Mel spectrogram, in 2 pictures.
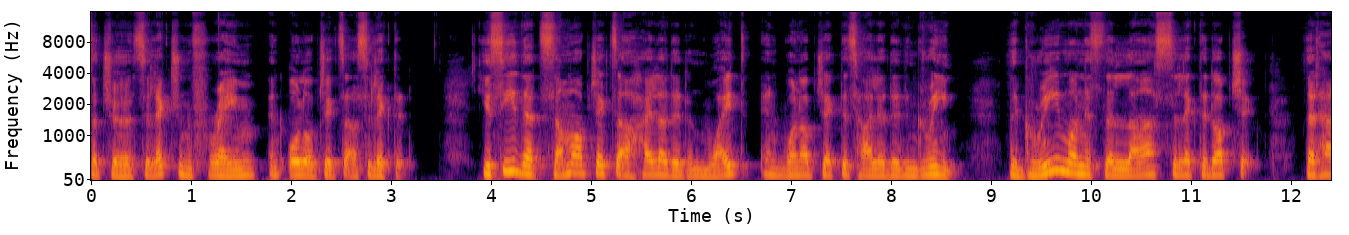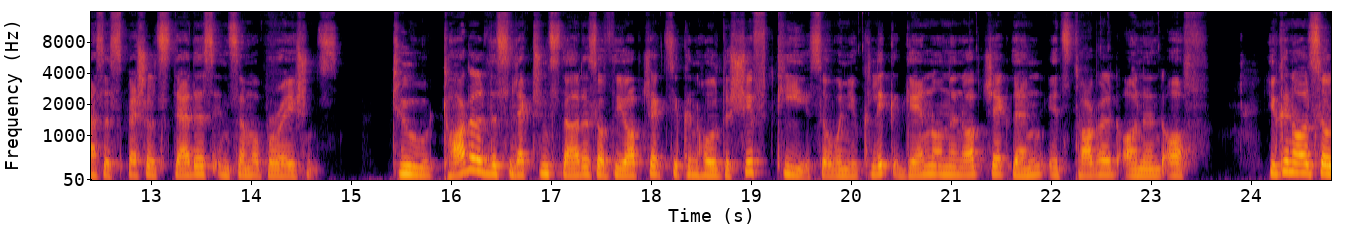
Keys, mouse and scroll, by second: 18.6-24.8 shift+drag.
